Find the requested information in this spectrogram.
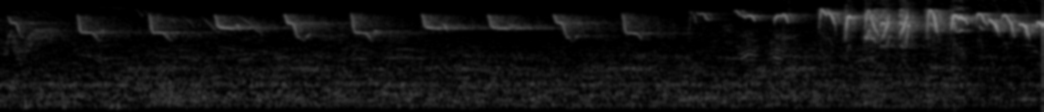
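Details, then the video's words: European robin repeating a quick, high descending note about four times a second, then breaking into a dense, sparkling high trill. "roodborst zang малиновка robin Rotkehlchen rouge-gorge"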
